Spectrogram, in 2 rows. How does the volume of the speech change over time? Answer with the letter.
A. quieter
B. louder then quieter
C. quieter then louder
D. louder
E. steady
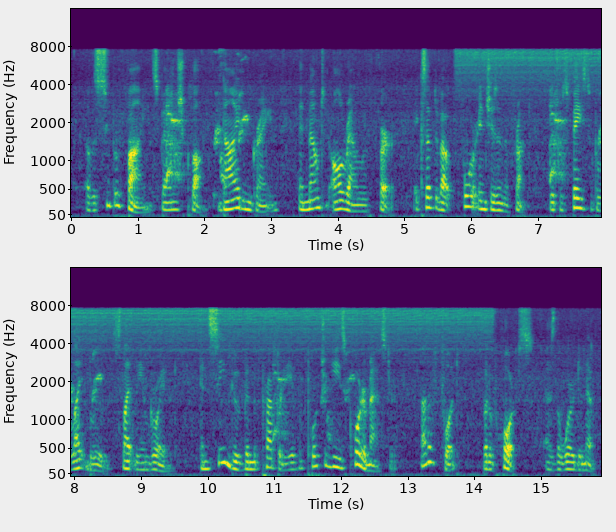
E.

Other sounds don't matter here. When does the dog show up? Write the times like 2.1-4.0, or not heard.
1.4-2.6, 7.0-8.4, 10.9-12.2.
